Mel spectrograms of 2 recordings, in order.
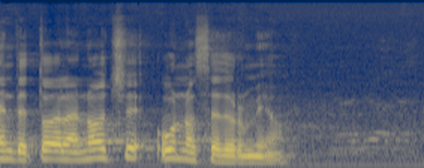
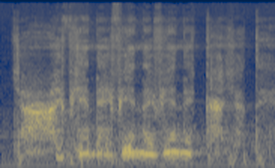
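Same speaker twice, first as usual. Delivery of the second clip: furtive near-whisper, fading away; hushed warning; 10 semitones higher, 7 dB quieter, faster than usual. Acted. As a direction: hush someone urgently as a person approaches.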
